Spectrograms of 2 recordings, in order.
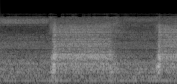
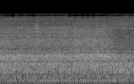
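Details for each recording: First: Sievert propane torch with its air-intake holes covered by fingers, restricting air. The steady rushing hiss dulls and softens, giving a cooler, soft bushy flame. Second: Sievert propane jewellery torch with air holes uncovered: loud steady hiss with no sputter or flutter, a hot flame; covering the holes restricts air for a softer, bushy flame. Normal torch hiss.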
